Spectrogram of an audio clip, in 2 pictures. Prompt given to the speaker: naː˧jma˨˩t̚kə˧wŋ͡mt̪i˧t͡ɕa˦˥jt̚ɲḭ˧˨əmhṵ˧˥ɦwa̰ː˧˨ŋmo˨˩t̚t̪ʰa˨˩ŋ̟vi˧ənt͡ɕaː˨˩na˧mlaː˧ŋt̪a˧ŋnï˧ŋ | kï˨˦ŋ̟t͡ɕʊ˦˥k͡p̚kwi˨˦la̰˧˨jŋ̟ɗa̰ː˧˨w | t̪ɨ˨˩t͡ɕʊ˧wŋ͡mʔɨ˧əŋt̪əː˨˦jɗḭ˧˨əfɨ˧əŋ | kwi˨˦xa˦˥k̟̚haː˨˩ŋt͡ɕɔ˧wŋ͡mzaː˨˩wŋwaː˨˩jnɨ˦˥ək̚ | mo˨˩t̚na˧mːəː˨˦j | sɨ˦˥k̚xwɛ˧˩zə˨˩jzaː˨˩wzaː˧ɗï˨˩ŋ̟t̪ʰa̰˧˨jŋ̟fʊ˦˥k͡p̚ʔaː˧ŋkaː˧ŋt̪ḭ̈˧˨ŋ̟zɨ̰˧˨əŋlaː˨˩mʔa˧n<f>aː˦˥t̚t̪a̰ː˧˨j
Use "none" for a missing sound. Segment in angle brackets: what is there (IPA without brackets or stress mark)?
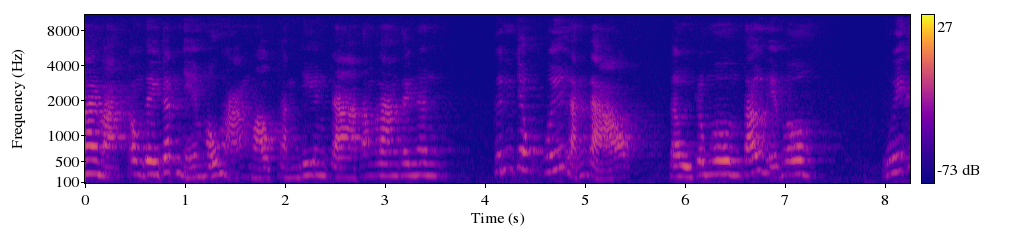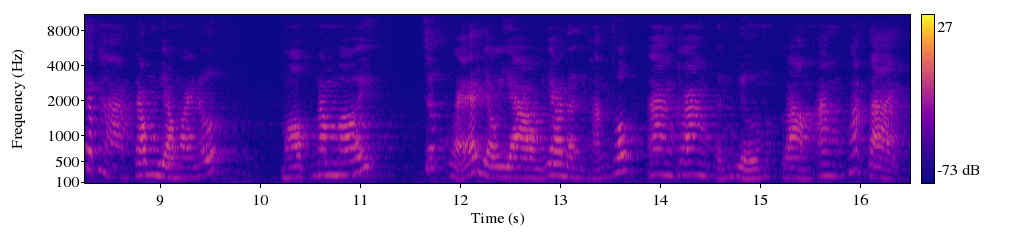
f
